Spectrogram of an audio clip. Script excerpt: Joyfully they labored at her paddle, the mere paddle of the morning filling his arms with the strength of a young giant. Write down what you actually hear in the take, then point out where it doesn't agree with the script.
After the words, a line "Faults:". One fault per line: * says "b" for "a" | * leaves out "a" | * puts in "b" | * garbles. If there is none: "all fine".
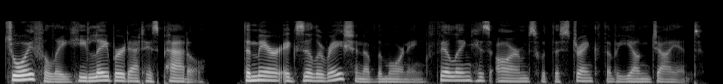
Joyfully he labored at his paddle, the mere exhilaration of the morning filling his arms with the strength of a young giant.
Faults:
* says "he" for "they"
* says "his" for "her"
* says "exhilaration" for "paddle"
